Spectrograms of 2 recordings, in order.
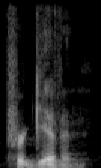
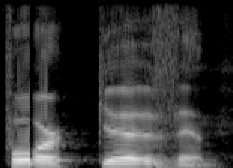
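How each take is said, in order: First: Much softer, an almost breathed Forgiven; a quiet, reverent echo of the word. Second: A very slow, weighty Forgiven; drawn-out revelation. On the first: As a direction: repeat it to yourself under the breath. Echoing the word after reflection. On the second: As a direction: stretch the word out slowly and low. Answer to the tombstone question. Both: Acted.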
